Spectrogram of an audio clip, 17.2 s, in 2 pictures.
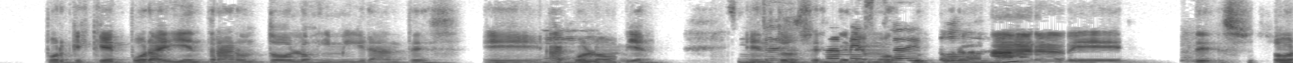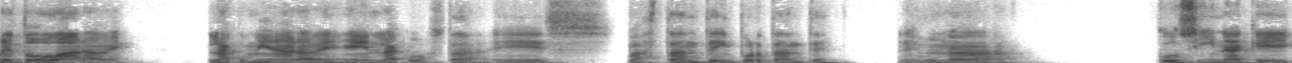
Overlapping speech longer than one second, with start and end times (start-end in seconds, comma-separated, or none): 5.0-6.8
